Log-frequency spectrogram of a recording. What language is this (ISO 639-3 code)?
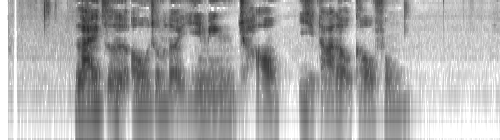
zho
